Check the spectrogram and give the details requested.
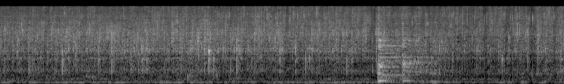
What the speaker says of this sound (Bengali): এই সব কিছুকে তেলের মধ্যে খানিকক্ষণ একটু সতে করে নেব।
